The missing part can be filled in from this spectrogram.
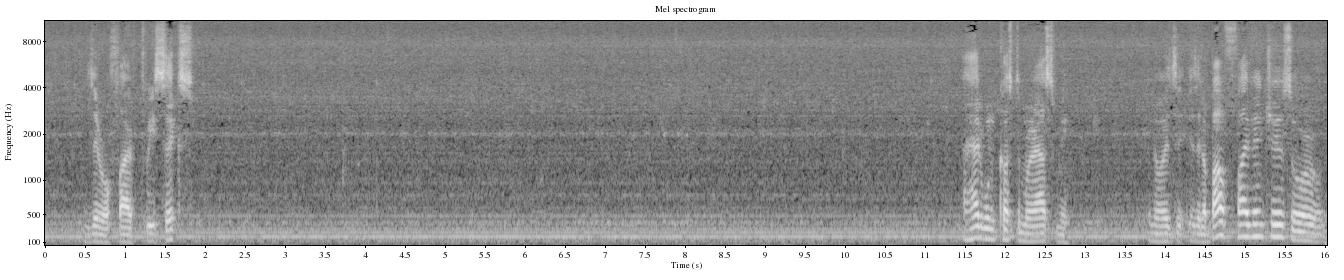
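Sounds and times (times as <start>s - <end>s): aquarium pumps humming: 0.0s - 16.0s
circulating water hiss: 0.0s - 16.0s.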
